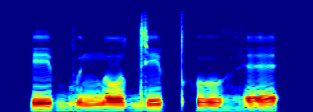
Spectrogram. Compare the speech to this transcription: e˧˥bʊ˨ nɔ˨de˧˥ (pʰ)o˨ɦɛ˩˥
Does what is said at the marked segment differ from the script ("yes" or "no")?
no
